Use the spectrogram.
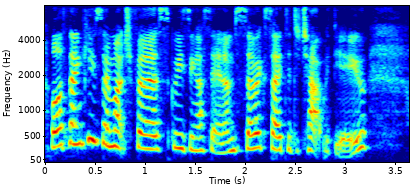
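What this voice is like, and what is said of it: English accent. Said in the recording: “the same accent ... English people”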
